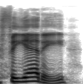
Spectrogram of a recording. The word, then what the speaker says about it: Fieri: And Sally Field enters Guy Fieri, as they insist on pronouncing his name, because I guess that's how he pronounces it.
